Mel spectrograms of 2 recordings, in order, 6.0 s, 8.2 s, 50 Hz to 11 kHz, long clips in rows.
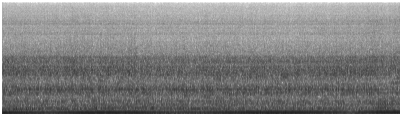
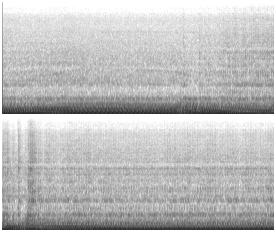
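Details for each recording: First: Car fitted with a new MRP 3-inch aluminum MAF housing, after the earlier breaking-up was resolved, warming up before a drive: steady, even idle with a smooth low hum and no stumbles or hunting; normal idle. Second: Car with a new MRP 3" aluminum MAF housing and a 276 cam, warmed up after an ECU hard reset while fuel trims relearn. Idle drone, then a throttle blip that sags and bogs and recovers unevenly: hesitation on throttle blip, cause unconfirmed.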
